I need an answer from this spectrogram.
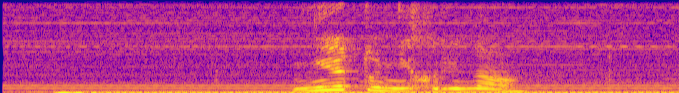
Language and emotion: Russian, angry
